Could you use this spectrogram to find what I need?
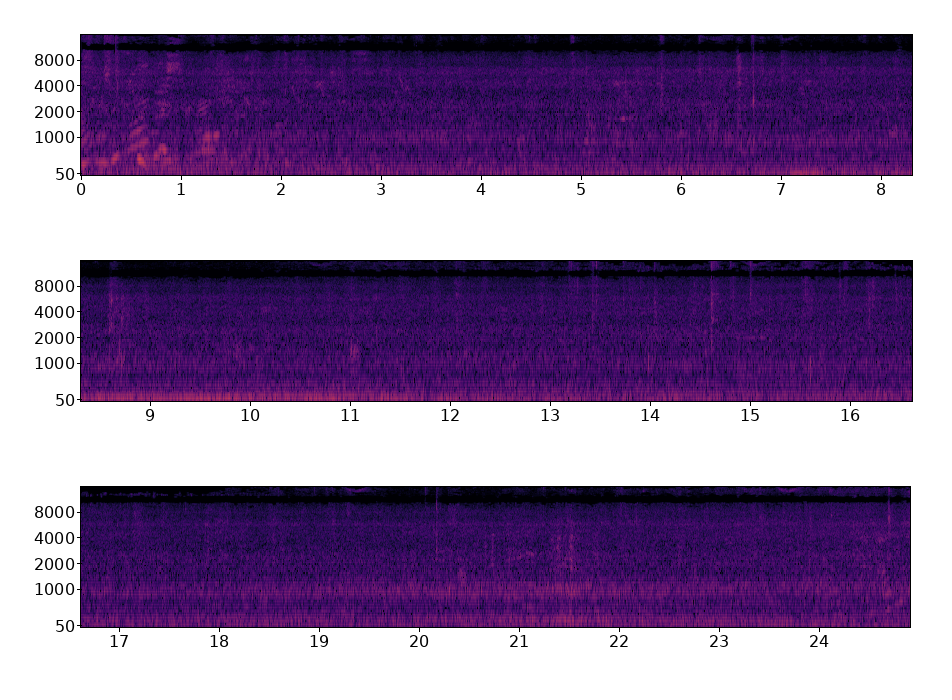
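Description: Footsteps tap on a walkway as people walk past.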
